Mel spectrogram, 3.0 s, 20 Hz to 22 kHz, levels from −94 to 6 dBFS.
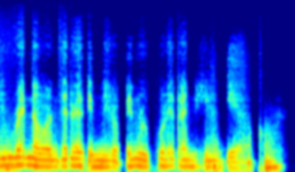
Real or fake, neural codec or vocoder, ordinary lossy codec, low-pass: fake; codec, 44.1 kHz, 0.9 kbps, DAC; none; 19.8 kHz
